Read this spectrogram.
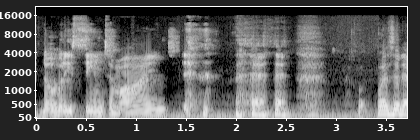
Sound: laughter

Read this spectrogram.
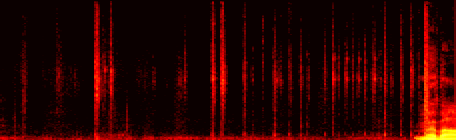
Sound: keyboard typing

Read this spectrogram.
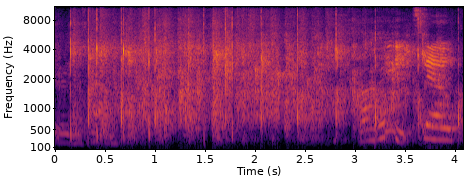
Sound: audience applauding

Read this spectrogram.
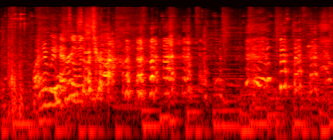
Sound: girls laugh; both laugh

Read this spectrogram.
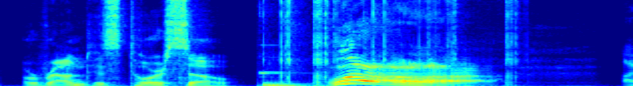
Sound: small sounds of electricity

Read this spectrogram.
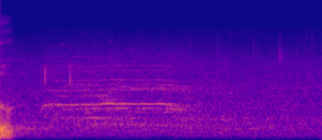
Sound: cheers

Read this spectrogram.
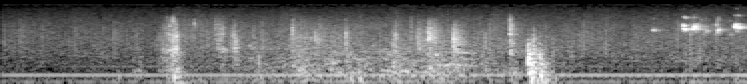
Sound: lock clicking; door banging

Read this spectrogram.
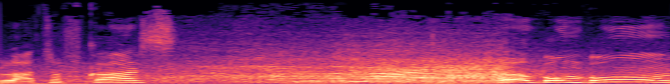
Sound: car sound

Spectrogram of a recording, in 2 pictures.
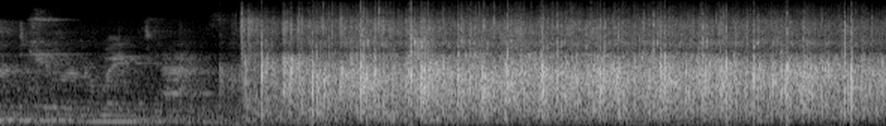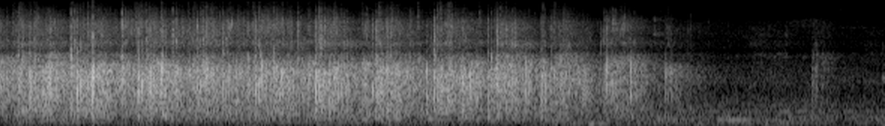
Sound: applause

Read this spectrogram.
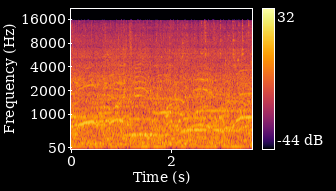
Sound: cheering

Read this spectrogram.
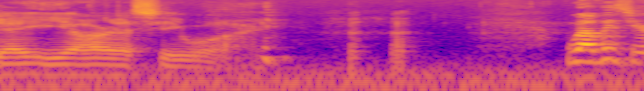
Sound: laughs

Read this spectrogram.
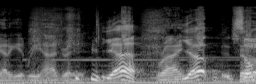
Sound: laughs

